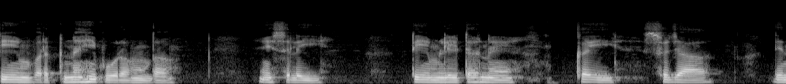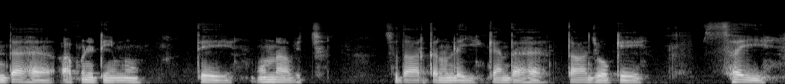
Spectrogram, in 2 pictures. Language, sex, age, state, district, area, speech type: Punjabi, male, 30-45, Punjab, Fazilka, rural, spontaneous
